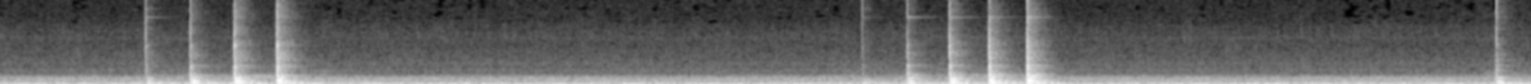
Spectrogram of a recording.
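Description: Small metal nails click sharply as they are set down one by one.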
